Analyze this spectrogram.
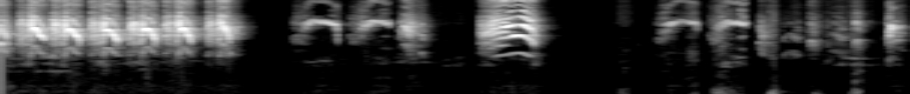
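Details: Crested jay (sogon), recorded for cage-bird training: a grating buzzy rattle, then thin high whistles and a cluster of rising slurred notes, ending in soft scattered chips and faint low thumps.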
